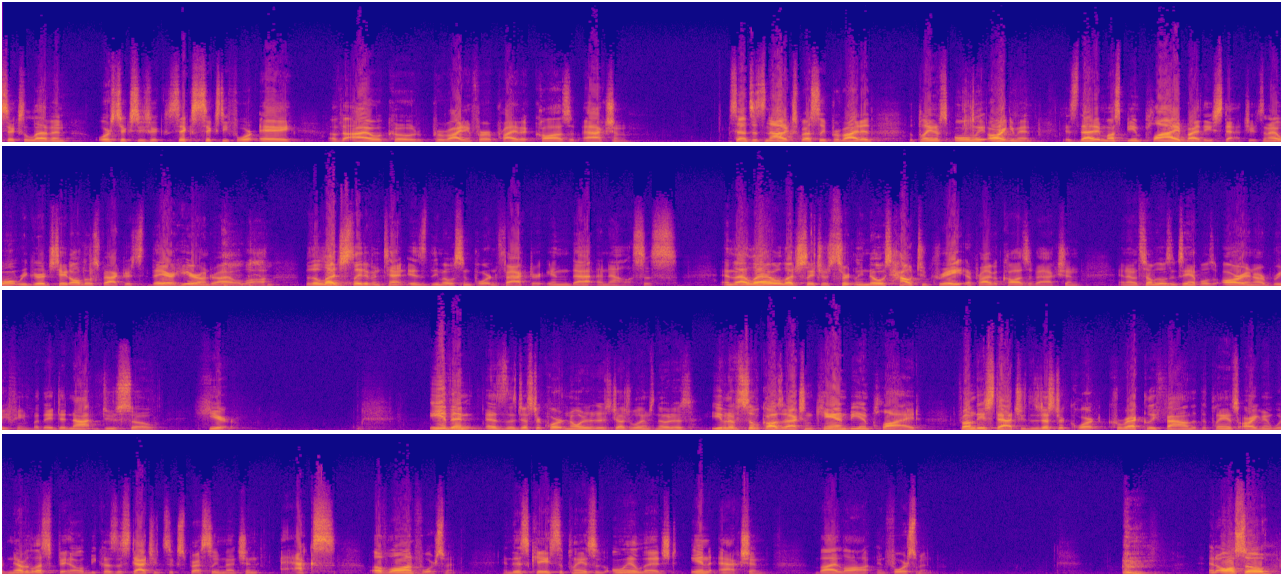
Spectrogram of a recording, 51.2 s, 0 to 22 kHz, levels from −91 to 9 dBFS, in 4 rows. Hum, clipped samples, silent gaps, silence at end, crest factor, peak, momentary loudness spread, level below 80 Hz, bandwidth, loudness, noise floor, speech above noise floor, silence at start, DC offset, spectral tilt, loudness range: none; under 0.1%; none; 0 s; 16 dB; -4 dBFS; 12 LU; -64 dBFS; 19.5 kHz; -18 LUFS; -60 dBFS; 42 dB; 0 s; under 0.1%; -2.5 dB/octave; 6 LU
